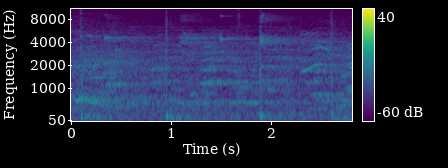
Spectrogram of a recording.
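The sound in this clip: Basketball dribbled during a game: several dull, evenly spaced bounces thud beneath continuous talk and dense background noise.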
